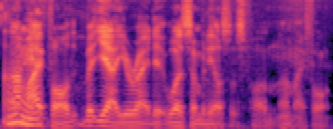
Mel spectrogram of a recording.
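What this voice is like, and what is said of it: Groggy, congested voice. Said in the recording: “your voice is a little bit more groggy today ... You got a head cold”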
